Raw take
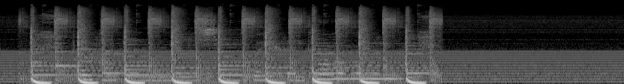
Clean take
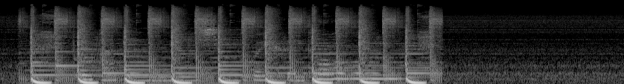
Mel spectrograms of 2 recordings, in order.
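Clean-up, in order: de-hum 127.8 Hz, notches 14

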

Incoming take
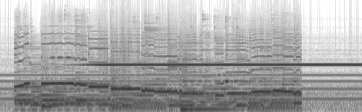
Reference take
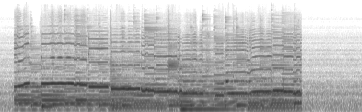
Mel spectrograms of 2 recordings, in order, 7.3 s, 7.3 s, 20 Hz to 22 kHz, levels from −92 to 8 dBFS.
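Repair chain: clip repair -11 dBFS; de-click; de-hum 390 Hz, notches 4; band-stop 2.4 kHz, Q 30

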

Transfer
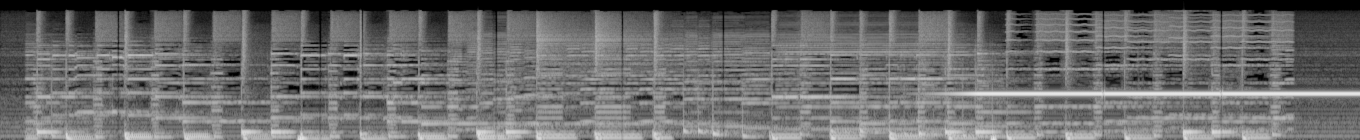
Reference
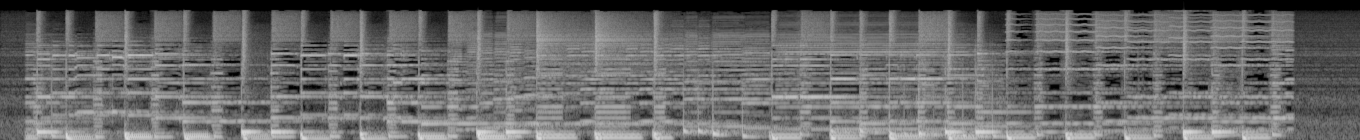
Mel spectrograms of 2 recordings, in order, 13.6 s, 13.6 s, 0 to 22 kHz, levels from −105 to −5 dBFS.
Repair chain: de-hum 126.4 Hz, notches 7; band-stop 1.4 kHz, Q 30; 2.96–3.08 s: high-pass 140 Hz 24 dB/octave; 9.89–10.01 s: high-pass 140 Hz 24 dB/octave; interpolate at 1.17/3.19/3.61/4.95/6.21/7.22/11.02/12.20 s, 17 ms

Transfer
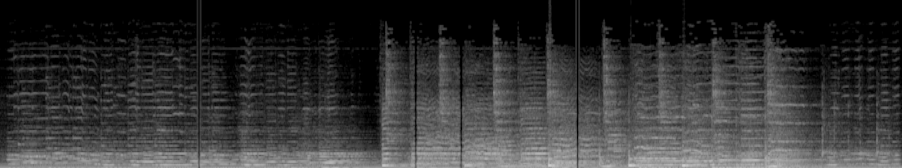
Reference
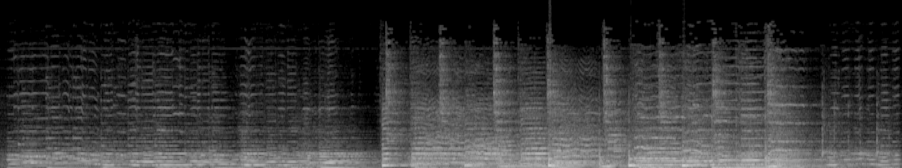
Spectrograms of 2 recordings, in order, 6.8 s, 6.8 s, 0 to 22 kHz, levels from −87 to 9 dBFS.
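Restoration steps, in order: de-hum 112.2 Hz, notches 6; interpolate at 1.49/4.33 s, 23 ms; interpolate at 3.12/3.46 s, 15 ms

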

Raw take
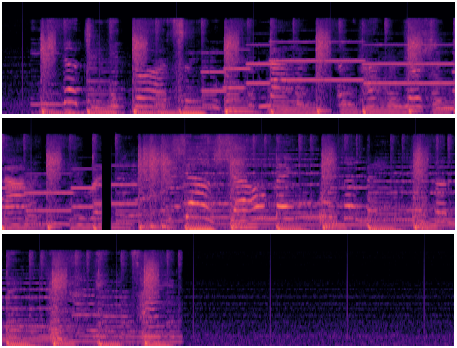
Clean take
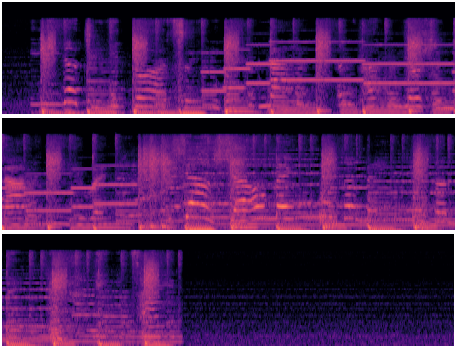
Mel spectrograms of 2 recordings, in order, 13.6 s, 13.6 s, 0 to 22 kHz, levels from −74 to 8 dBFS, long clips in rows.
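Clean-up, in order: de-click; room tone fill 5.52–5.62 s

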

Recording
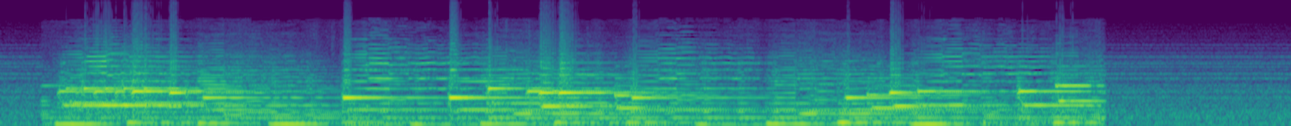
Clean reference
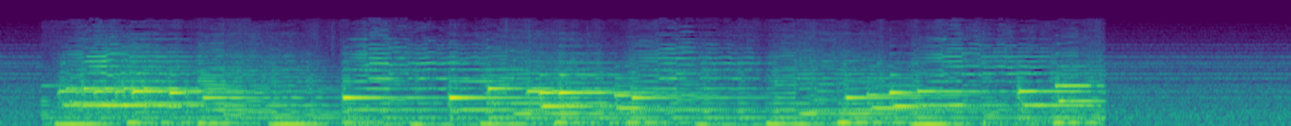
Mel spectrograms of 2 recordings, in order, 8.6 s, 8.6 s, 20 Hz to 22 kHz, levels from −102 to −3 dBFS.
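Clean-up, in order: clip repair -11.5 dBFS

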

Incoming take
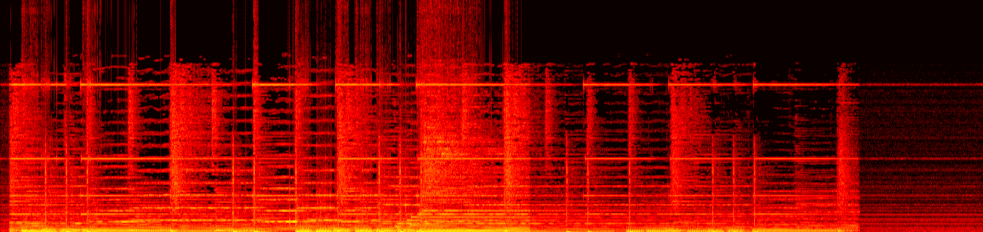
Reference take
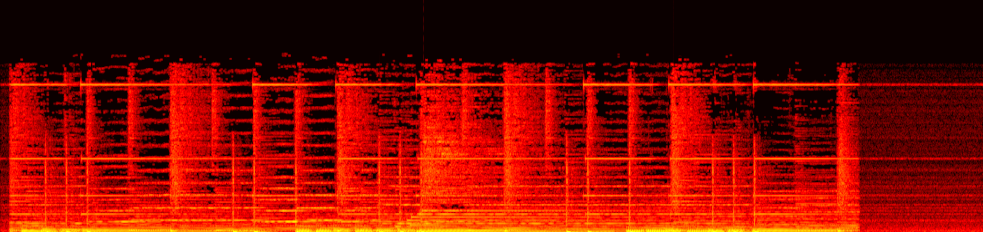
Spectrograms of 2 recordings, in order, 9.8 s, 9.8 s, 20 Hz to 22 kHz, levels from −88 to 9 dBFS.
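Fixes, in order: clip repair -15.5 dBFS; de-hum 423.5 Hz, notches 4; interpolate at 0.56/2.45/2.89/4.05 s, 2.9 ms; gain correction +7 dB, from 5.29 s

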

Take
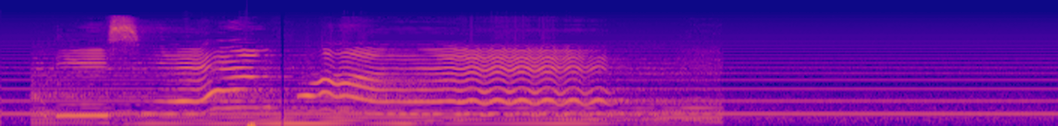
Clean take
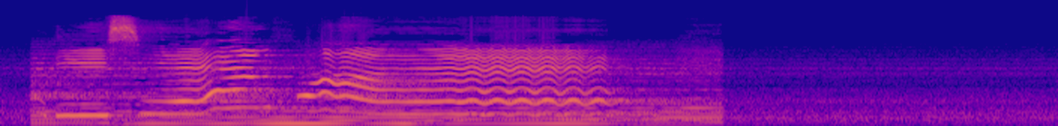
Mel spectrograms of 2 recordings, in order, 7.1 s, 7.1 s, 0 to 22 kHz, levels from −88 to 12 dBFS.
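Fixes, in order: de-hum 404.8 Hz, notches 37; 1.63–1.75 s: high-pass 140 Hz 24 dB/octave; interpolate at 1.87 s, 13 ms

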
